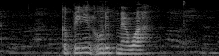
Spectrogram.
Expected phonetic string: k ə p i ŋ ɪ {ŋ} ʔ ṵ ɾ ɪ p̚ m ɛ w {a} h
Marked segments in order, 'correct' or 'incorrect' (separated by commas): incorrect, correct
